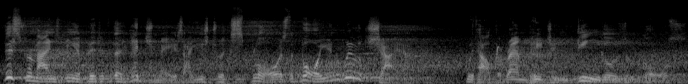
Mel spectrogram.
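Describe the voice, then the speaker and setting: Man playing a theatrical posh Englishman, swooping pitch. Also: very animated, normal speed, lightly acted. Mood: wry, nostalgic. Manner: pompous, theatrical, old-fashioned exclamations. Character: chatty, skittish, posh Englishman, an adventurer's companion. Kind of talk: video game character acting. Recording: echoey cave reverb, distant, noisy game audio.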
